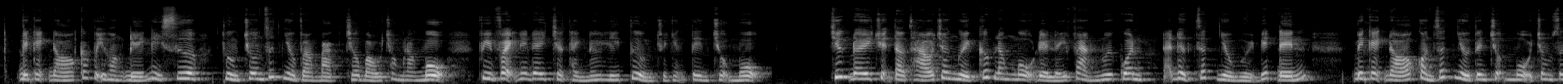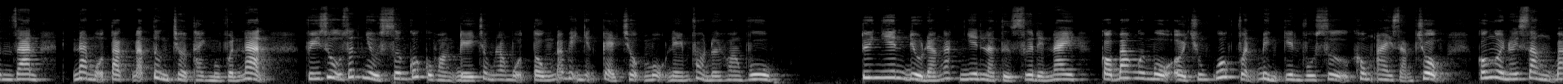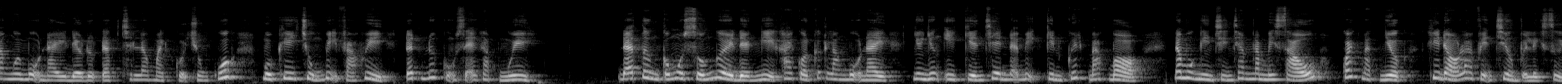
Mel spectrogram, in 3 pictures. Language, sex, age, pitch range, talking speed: Vietnamese, female, 10-29, 205-265 Hz, 250 wpm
